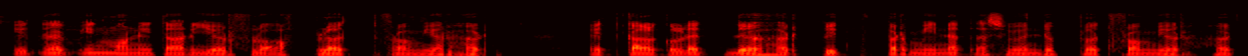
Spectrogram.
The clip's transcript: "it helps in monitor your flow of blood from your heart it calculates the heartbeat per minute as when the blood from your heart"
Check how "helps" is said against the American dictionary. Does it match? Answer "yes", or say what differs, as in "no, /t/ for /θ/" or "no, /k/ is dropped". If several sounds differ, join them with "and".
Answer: no, /l/ is dropped and /s/ is dropped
